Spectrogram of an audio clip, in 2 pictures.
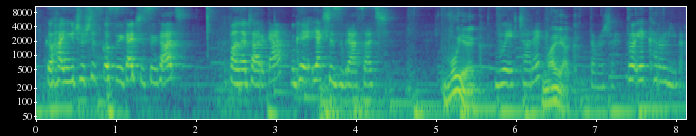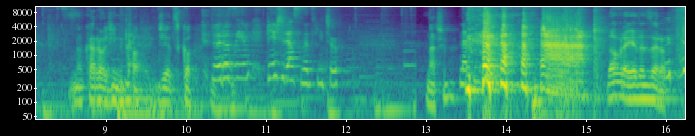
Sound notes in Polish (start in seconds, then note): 13.5 śmiech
